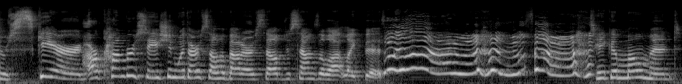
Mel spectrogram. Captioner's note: crying loudly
